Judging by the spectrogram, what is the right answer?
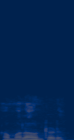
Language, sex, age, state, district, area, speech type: Telugu, male, 18-30, Andhra Pradesh, Eluru, urban, spontaneous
